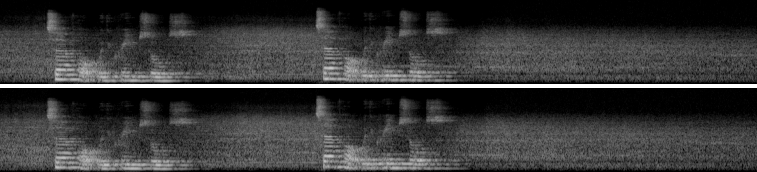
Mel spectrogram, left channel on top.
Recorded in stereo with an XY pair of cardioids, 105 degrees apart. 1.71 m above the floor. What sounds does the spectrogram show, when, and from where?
0.5 s a woman speaking: 20° left, 0.8 m
3.2 s a woman speaking: 10° right, 1.0 m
